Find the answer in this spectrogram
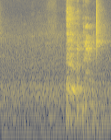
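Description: A person coughs once, a short harsh cough about a second and a half in, over a steady low room hum.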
